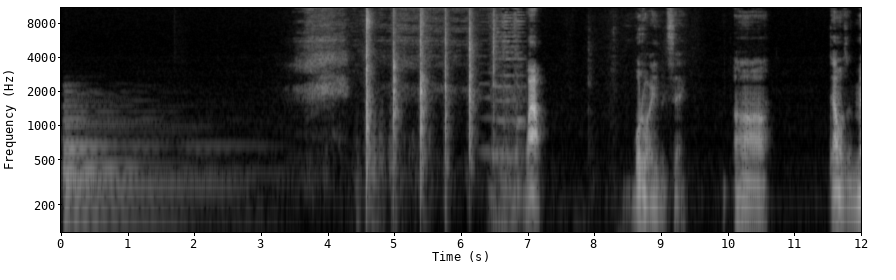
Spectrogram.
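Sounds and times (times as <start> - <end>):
piano chord: 0.0 - 3.2.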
